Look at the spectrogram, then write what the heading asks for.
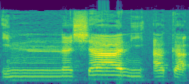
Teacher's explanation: Inna shani'aka huwal abtar. Inna, on fait al-ghunna sur la lettre nun mushaddada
